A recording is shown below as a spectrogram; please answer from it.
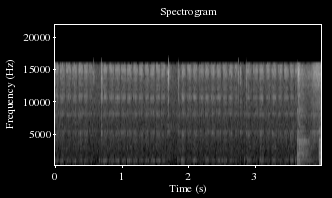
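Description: Pencil drawing on workbook paper: faint, quick short strokes as a row of five small boxes is sketched.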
